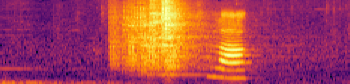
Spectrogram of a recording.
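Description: A breathy, whispered voice calling "darling", ending in a short voiced syllable that falls in pitch about a second and a half in. At the start, a low rumble fades out.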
